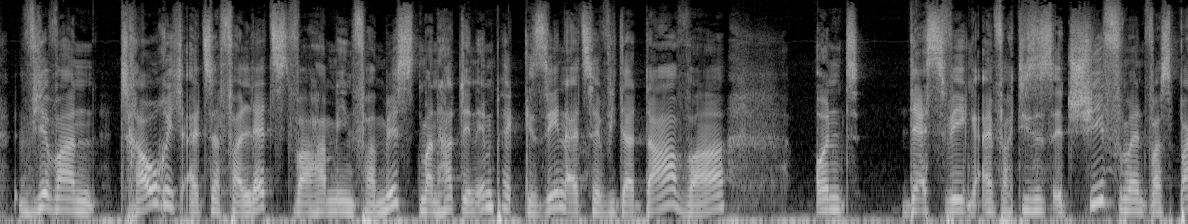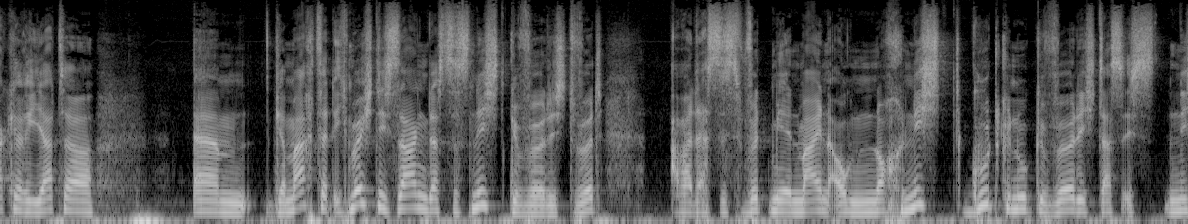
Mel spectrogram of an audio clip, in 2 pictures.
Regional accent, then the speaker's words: Hamburg, Germany; Das muss man auch als Hamburger nahtlos sagen.

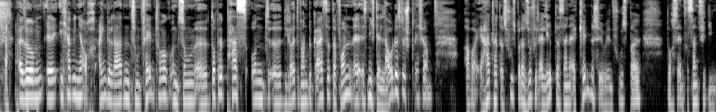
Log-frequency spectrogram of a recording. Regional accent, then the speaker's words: Aachen, North Rhine-Westphalia, Germany; Und das muss ich sogar als Aachener dann zugeben, dass die Kölner das ganz gut hinkriegen.

